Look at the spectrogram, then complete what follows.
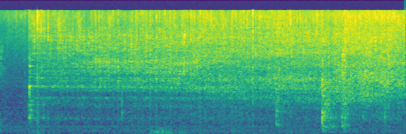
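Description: Hot canola oil with diced serrano pepper and garlic sizzling in a stainless sauté pan as drained, rinsed canned black beans are tipped in; the sizzle jumps up about half a second in and then holds steady. A few light knocks against the pan come near the end.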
